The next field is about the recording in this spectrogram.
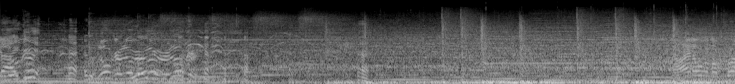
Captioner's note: laugh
